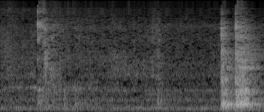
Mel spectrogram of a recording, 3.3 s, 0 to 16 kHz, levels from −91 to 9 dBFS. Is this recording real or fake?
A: real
